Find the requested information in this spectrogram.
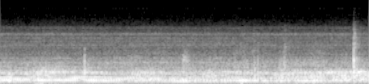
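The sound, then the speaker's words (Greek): The engine of a rented car in Greece rumbles steadily and low throughout, a constant droning hum with a few faint clicks and knocks over it. “Είναι νοικιασμένο το αμάξι και δεν μπορεί να βγει έξω από την Ελλάδα.”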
